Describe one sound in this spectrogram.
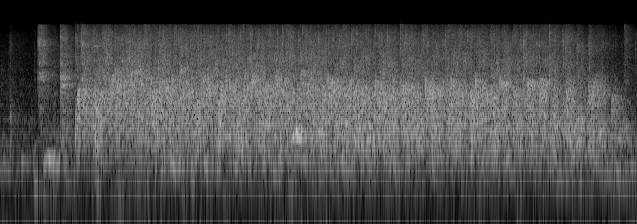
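An ensemble strums zithers together in a lively, bright rhythm.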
